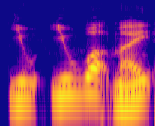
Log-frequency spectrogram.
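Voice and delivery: high, bouncy British "You, you what, mate?"; British accent. Shown as a demonstration. Showing a friend how Brits say it, in a cheeky British accent. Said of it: "That's how they say it".

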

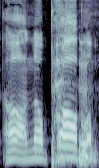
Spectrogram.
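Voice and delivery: high, loud mock compliance; breezy agreement. Friends answering the shop boss, breezy agreement. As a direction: cheerfully brush off a warning. Group's breezy reply in story.

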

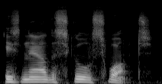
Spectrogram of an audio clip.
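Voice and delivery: normal talking voice

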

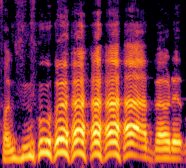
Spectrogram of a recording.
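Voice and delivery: slow words broken by laughter; laughing. Real, not acted. Fan picturing laughing alone at home, laughing. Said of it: "I would just laugh".

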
